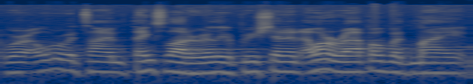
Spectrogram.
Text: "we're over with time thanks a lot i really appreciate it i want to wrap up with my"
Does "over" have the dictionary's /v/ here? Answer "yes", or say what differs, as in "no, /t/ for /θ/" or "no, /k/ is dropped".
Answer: yes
